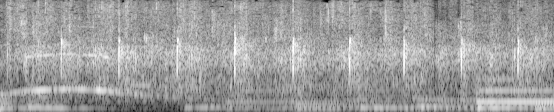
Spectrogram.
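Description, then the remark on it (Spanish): An audience applauds in a steady, dense wash of clapping with regular rhythmic accents, while sustained keyboard notes hold and shift underneath. “¿Cuántos aplauden”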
